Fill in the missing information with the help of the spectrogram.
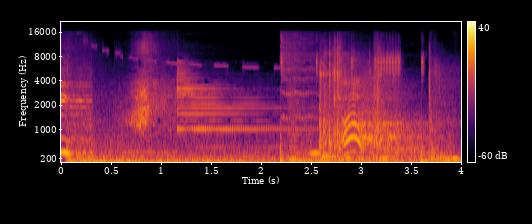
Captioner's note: ding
